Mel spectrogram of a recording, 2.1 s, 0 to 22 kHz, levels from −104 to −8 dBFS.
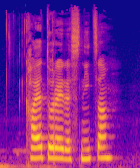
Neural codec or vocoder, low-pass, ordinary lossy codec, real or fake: none; 19.8 kHz; MP3, 96 kbps; real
